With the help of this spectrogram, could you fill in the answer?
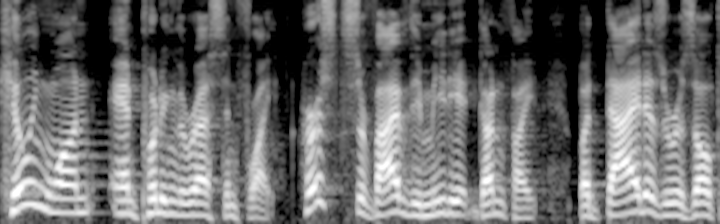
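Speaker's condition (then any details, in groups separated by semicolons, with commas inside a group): No condition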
